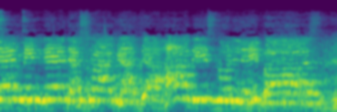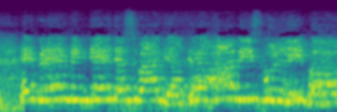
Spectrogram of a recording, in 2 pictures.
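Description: Young girls' voices singing a children's song (baal geet), one continuous melody with wavering held notes.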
